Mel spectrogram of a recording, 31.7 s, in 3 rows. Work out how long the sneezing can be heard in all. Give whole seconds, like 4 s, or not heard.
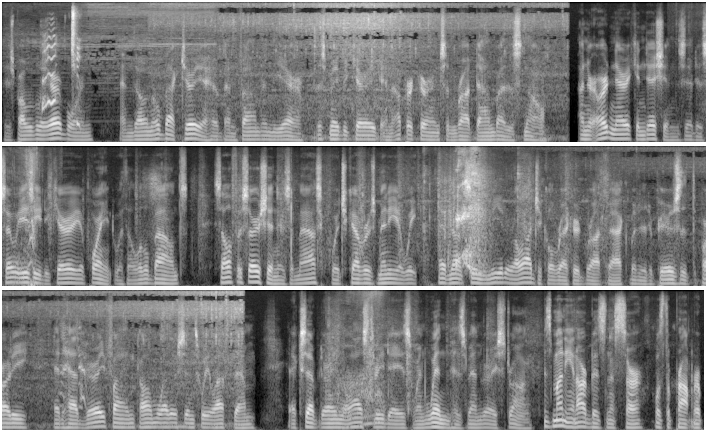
3 s.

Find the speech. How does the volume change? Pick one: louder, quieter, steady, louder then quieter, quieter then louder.
steady.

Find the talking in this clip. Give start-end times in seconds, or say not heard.
0.0-31.6.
